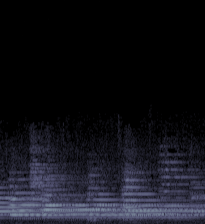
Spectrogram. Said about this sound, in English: that's the new set of bells in the church down the block.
